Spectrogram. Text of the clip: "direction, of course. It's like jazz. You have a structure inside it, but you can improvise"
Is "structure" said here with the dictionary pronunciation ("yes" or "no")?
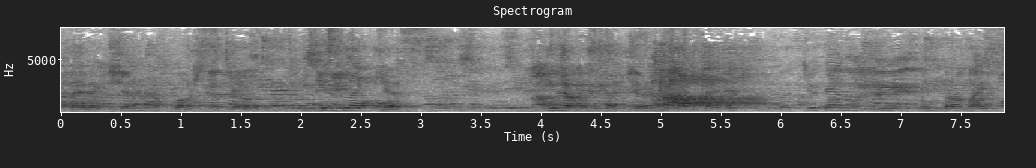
no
